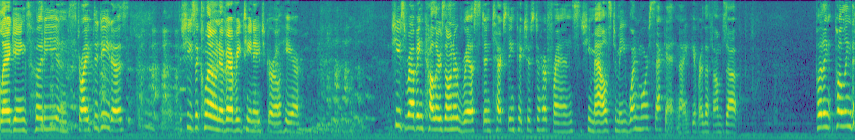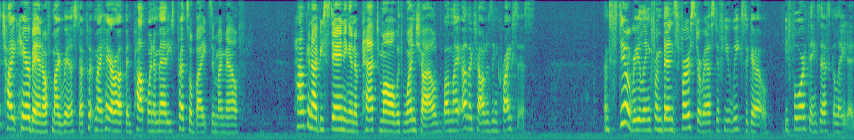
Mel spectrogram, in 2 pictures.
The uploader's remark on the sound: Live From #ExMoShow Silver Lake December 2017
